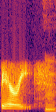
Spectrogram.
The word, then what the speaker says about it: bury: people up in Canada and they all say Barry so now she says brry uhuh that's interesting because I spend a lot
